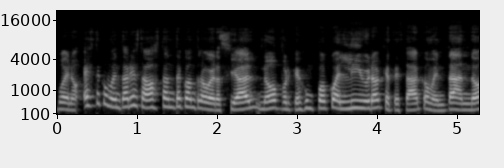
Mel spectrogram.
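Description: Speaking with a Venezuelan accent, a woman goes at a fairly quick pace with hardly any pauses, her high pitch showing ordinary variation against a quiet background. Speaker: life coach and speaker. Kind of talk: interview on a live show.

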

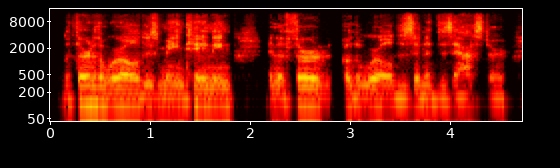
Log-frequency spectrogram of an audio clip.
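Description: An American accent, lively intonation and a somewhat breathy, very deep, low pitch mark this man's voice. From Ohio, US Midwest. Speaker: entrepreneur and speaker. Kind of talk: interview.

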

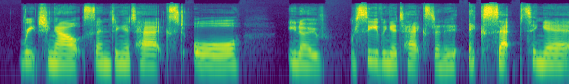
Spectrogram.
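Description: An unremarkable speaking voice from a woman, fairly high in pitch and fairly slow, in a very clean recording with a silent background and a dry, close sound with no echo. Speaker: podcast host. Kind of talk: casual chat. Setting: live Instagram stream.

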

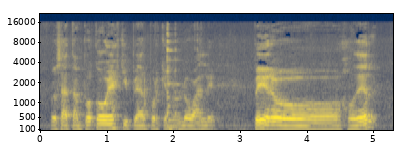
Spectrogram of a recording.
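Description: Male voice with fairly even intonation and audible room echo. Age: 20s. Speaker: podcast guest. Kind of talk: casual chat.

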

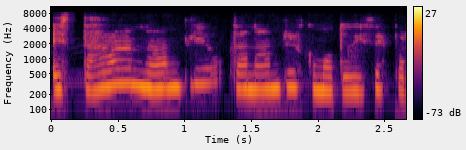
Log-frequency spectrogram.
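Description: Her pitch moves in an ordinary way. This woman's voice is somewhat breathy. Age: 40s. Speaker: psycho-body therapist and sex coach. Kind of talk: interview. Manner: halting.

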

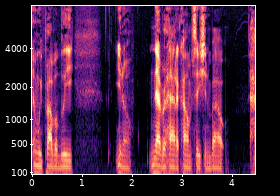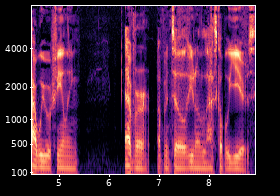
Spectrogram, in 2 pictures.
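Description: Against a very clean recording with a silent background, a man with a New York accent speaks at a moderate pace in a very deep, low pitch, monotone and flat, with long, frequent pauses. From New York (Queens), Chinese family. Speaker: fashion designer. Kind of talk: casual chat.

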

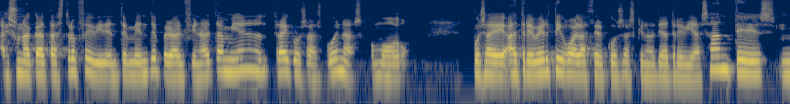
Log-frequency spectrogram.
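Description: A normal speaking voice from a woman, medium in pitch, with fairly even intonation. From Spain, Zaragoza. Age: 30s. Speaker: painter. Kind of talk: interview. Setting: remote call from her studio.

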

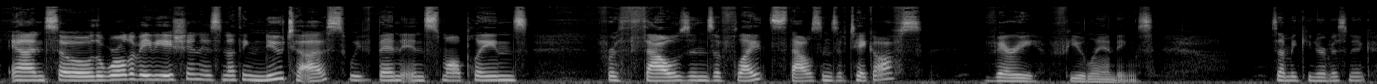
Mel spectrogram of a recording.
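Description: Speaking at a very slow pace, a woman uses a medium pitch and ordinary pitch variation with a Californian accent. The recording is very clean, with a silent background. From US, Southern California. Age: 40s. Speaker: podcast host, student pilot. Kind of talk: casual chat.

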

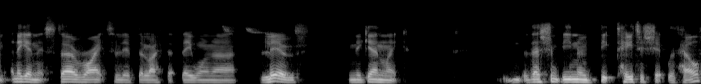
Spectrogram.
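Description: Speaking at a fairly quick pace with a British accent, a man has a dark, mellow tone, fairly low pitch and fairly even intonation, recorded dry and close with no echo against a quiet background. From UK. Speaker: nutritionist. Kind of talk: casual interview chat.

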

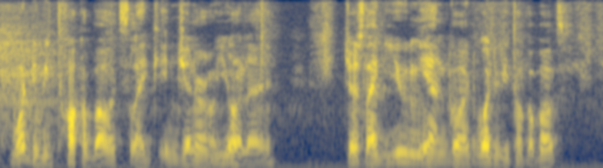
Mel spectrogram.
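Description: In a very clean recording with a silent background, a man with a fairly low voice talks at a fairly quick pace in an animated tone. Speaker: podcast host. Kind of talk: casual banter. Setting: recording at home. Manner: joking, animated, bantering.

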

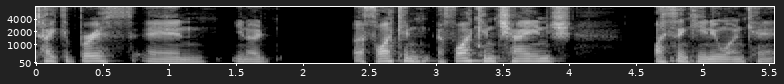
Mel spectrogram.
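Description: In a very clean recording with a silent background, a man speaks in a medium pitch with a monotone, flat intonation. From New Zealand, Māori, grew up around Piha, West Coast Auckland. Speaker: former firefighter and youth mentor. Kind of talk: podcast interview.

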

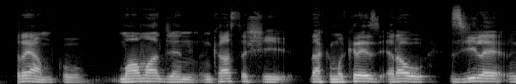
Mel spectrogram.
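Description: The man talks at a medium pitch in a monotone, flat intonation. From Romania, Hunedoara county (Deva). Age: 20s. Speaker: streamer. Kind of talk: casual interview chat. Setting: remote call.

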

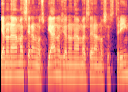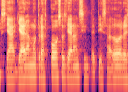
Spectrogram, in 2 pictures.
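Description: A man talks with monotone, flat intonation. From Mexico, Sinaloa (Mazatlán). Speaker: pianist and music producer. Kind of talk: interview.

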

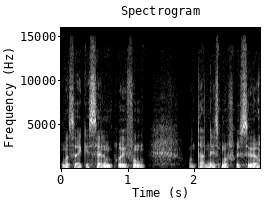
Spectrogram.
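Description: Very deep and low, a man's voice moves at a moderate pace with fairly even intonation. The sound is dry and close with no echo, on a very clean recording with a silent background. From Austria, Graz. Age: 50s. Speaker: hairdresser. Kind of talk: interview.

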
